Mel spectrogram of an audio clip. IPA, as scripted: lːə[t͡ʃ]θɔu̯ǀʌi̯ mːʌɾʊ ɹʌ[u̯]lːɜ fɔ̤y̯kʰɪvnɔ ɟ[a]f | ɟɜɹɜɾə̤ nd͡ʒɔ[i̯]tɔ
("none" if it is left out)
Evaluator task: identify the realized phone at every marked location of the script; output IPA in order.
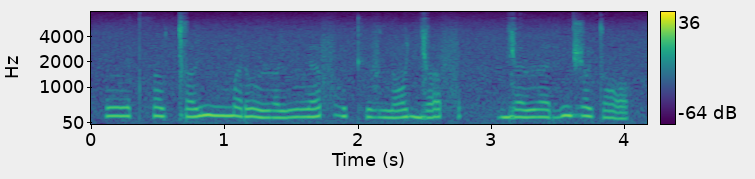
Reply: t, i̯, ʌ, y̯

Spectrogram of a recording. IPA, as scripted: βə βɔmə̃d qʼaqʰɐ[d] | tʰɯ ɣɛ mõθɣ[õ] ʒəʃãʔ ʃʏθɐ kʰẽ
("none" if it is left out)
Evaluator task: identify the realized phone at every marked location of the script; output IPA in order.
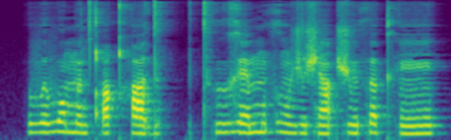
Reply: d, õ

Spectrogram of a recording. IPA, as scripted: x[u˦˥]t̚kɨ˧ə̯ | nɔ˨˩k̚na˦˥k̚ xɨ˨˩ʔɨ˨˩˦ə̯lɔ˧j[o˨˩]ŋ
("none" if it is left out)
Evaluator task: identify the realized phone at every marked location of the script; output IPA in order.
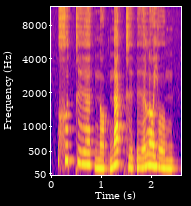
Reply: u˦˥, o˨˩

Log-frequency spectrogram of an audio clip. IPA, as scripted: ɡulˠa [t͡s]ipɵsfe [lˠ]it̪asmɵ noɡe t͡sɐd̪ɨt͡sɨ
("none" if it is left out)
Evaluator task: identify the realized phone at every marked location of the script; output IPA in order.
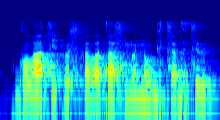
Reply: t͡s, lˠ

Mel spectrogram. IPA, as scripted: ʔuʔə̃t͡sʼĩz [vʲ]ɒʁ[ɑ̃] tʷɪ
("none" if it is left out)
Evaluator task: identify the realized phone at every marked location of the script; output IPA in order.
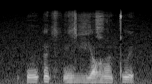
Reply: vʲ, ɑ̃

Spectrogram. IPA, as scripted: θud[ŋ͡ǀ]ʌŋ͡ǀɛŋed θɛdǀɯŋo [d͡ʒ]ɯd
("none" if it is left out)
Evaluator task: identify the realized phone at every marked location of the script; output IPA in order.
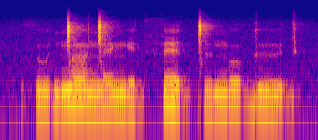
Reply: ŋ͡ǀ, ɡ

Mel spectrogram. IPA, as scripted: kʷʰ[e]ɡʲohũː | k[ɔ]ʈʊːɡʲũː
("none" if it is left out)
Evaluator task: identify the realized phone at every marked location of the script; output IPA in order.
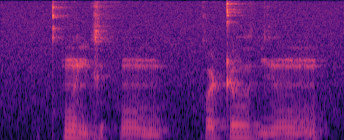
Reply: ẽ, ɔ

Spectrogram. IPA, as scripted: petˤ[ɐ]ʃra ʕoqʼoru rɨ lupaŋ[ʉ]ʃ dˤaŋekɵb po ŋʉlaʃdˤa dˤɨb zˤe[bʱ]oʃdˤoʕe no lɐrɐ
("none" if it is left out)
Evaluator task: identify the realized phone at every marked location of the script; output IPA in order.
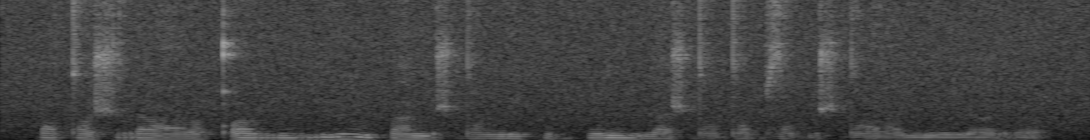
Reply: ɐ, ʉ, b

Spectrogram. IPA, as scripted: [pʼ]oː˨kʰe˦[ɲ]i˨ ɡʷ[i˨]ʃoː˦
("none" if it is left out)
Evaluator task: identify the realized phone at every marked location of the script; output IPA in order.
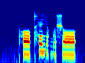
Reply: pʰ, j, i˨

